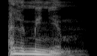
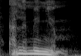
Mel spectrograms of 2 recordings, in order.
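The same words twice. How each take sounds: No difference in how they are said.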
